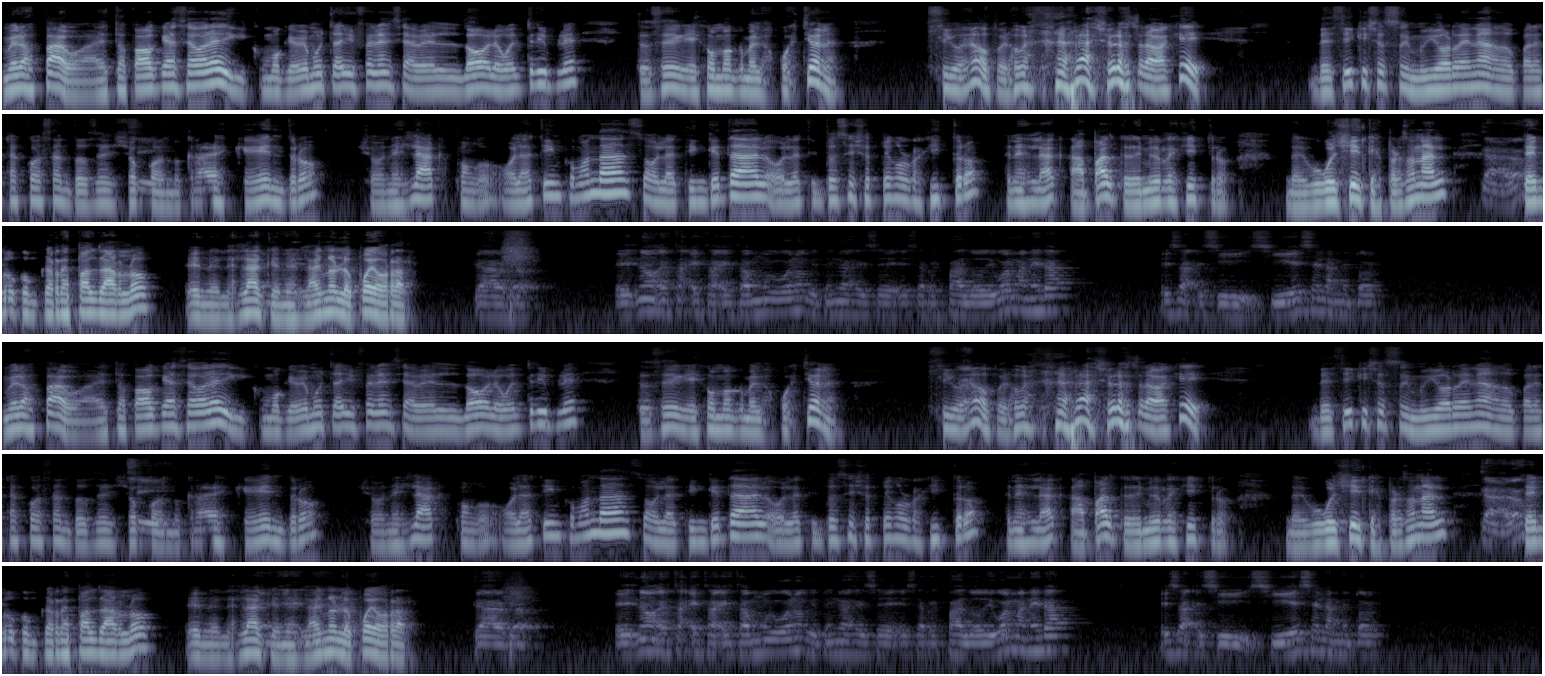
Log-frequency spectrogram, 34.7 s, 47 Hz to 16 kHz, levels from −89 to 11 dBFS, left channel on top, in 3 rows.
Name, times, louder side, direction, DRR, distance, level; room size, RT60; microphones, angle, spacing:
voice 1, 0.0-4.3 4.8-6.3 7.0-9.0 9.8-13.9 14.3-22.4 23.0-24.2 24.5-26.2, left 4 dB, 35° left, 0.4 m, -29 dB
voice 2, 12.5-13.0 22.6-23.1 24.9-25.9 26.6-27.2 27.7-31.2 31.8-33.5, right 3 dB, 70° right, 1.4 m, -46 dB
10.5 x 4.8 x 2.5 m
head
